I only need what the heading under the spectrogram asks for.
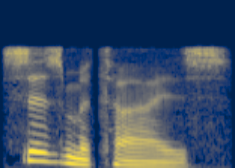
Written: schismatize

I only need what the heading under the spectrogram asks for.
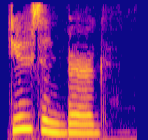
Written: Duesenberg

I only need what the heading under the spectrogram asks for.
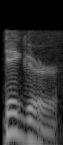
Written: digger

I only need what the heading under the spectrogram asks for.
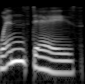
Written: Wednesdays

